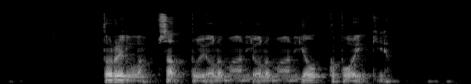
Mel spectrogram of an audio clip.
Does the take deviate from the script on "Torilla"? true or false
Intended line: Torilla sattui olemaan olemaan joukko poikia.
false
